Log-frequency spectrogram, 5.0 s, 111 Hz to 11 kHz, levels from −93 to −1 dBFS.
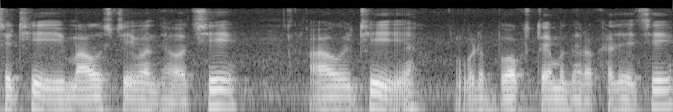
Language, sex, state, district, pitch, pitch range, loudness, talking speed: Odia, male, Odisha, Malkangiri, 105 Hz, 95-105 Hz, -17 LUFS, 120 wpm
